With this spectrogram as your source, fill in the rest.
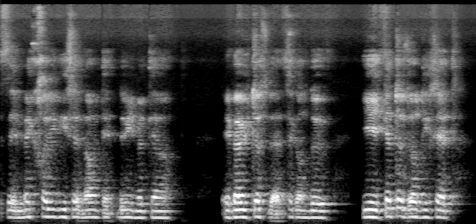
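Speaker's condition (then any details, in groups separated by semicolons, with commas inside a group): Multiple sclerosis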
